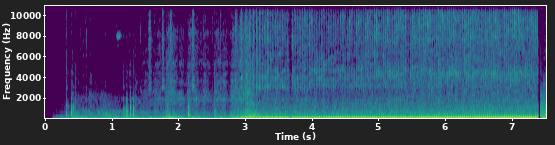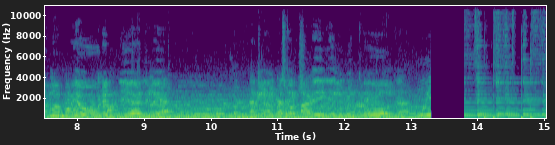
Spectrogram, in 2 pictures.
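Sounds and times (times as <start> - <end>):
loud low rumble with hiss: 3.0 - 7.4.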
